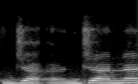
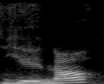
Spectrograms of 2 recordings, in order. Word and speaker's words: Jena: Jedes Jahr fahren Studenten aus Jena nach Berlin. German में हमेशा याद रखो जे को हम वाई प्रोनाउंस करते हैं.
